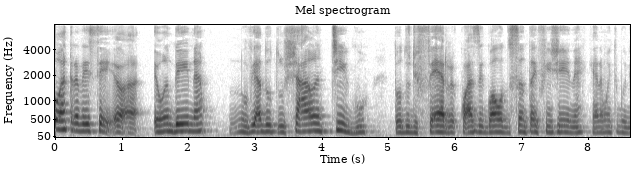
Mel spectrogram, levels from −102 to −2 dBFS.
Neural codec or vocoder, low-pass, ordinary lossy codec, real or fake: none; none; none; real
